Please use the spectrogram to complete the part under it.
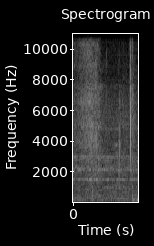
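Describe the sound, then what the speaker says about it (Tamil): A train rolls past at Royapuram railway station in Chennai, a steady close rumble of wheels and carriages filling the whole stretch, with a couple of brief squeal-like accents near the end. "அந்த சைடு ஒரு ட்ரெயின் இருக்குது."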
